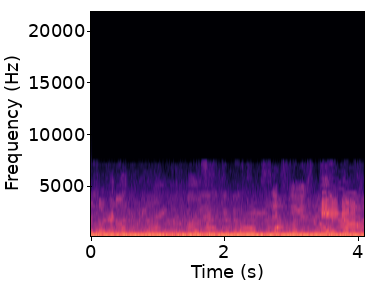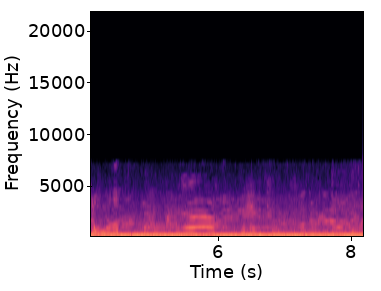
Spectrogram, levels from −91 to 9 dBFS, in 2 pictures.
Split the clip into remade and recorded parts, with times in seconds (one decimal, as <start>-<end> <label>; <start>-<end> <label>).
0.0-8.2 recorded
